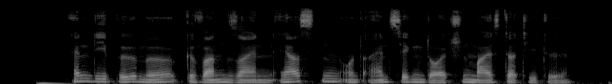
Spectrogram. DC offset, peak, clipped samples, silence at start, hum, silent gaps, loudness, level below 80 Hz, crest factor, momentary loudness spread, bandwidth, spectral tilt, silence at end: under 0.1%; -18 dBFS; under 0.1%; 0.35 s; none; none; -36 LUFS; -62 dBFS; 20 dB; 10 LU; 15.5 kHz; -4.5 dB/octave; 0 s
